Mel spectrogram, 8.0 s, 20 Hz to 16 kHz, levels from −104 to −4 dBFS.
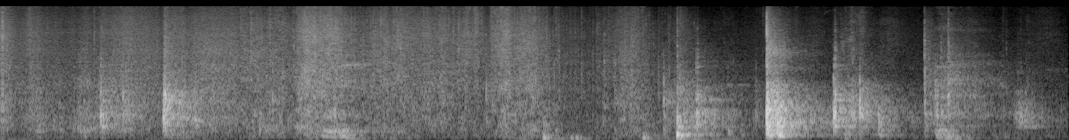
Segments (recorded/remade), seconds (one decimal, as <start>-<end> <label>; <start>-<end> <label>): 0.0-1.8 remade; 1.8-8.0 recorded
